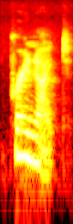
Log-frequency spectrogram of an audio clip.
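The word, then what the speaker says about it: prehnite: energy it is sending it how do you spell it mel what is it appreciate p-r-e-h-n-i-t-e pranite and which which one is that it's the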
